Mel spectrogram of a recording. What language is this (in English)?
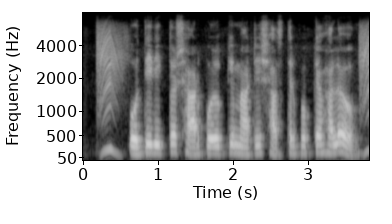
Bangla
